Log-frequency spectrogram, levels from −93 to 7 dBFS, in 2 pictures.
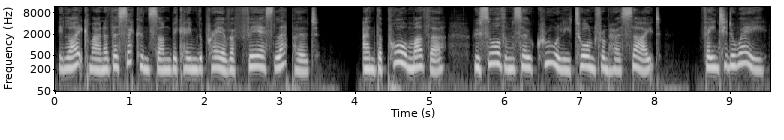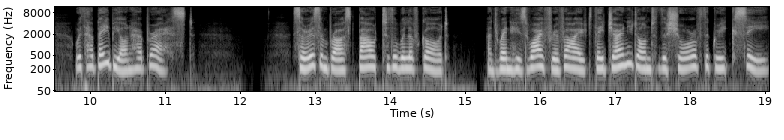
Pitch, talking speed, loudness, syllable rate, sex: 215 Hz, 180 wpm, -18 LUFS, 4.9 syllables/s, female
